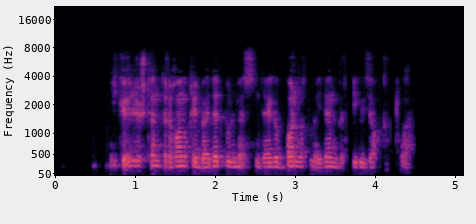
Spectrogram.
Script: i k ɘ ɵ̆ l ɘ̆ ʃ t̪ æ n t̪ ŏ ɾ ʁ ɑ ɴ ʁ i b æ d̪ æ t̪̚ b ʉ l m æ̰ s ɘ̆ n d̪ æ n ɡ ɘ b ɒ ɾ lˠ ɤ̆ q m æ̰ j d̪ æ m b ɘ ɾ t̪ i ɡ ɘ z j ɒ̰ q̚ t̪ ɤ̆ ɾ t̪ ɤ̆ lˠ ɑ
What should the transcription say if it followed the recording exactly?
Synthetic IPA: i k ɘ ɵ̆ l ɘ̆ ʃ t̪ æ n t̪ ŏ ɾ ʁ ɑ ɴ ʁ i b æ d̪ æ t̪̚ b ʉ l m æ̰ s ɘ̆ n d̪ æ ɡ ɘ b ɒ ɾ lˠ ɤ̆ q m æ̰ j d̪ æ n b ɘ ɾ t̪ i ɡ ɘ z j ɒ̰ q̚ t̪ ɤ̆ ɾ t̪ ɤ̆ lˠ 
